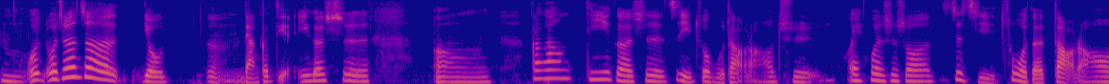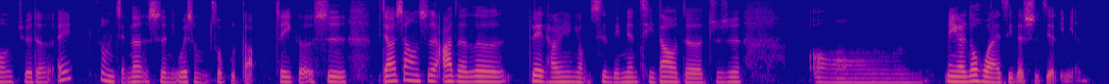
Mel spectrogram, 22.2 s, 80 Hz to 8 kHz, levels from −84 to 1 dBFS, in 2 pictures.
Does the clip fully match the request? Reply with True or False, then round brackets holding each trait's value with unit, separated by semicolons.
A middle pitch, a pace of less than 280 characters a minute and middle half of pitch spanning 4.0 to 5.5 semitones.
False (175 Hz; 250 characters per minute; 3.5 semitones)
